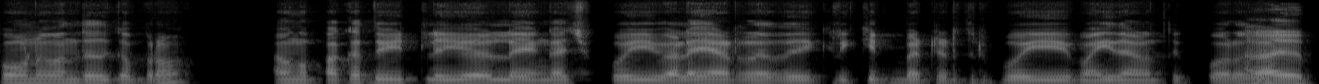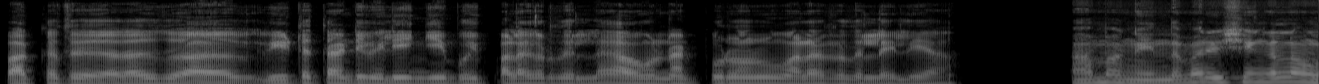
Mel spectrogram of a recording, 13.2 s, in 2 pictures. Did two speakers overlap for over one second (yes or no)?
no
